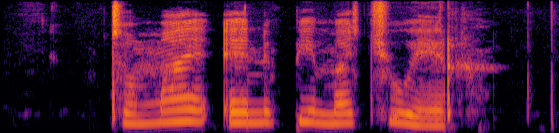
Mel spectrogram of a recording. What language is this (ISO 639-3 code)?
luo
